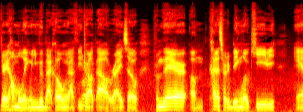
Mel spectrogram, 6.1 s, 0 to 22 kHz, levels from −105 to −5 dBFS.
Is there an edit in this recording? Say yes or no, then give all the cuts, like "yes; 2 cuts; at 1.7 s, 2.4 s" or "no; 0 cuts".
no; 0 cuts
